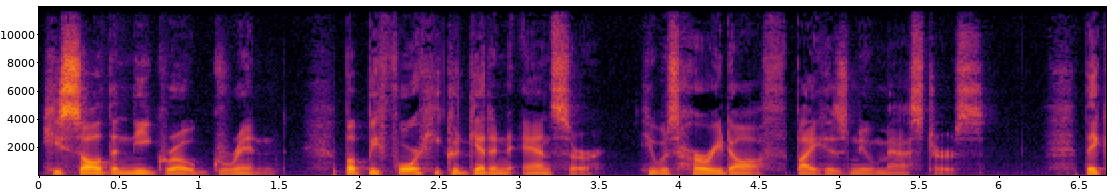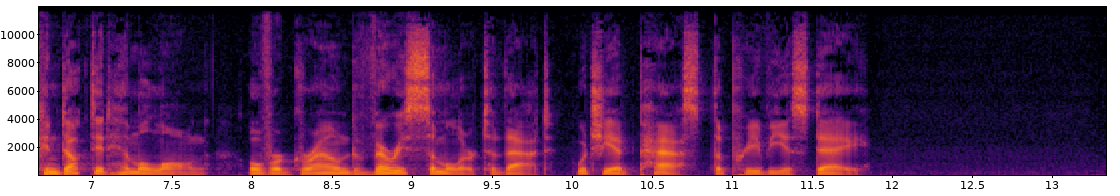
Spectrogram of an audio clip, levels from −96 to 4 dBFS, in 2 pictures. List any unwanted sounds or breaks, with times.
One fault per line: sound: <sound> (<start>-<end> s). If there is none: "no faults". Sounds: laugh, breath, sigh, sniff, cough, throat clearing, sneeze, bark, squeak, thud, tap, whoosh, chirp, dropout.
no faults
